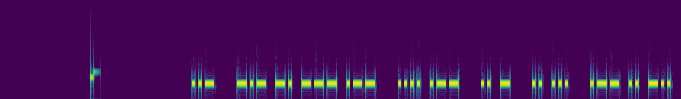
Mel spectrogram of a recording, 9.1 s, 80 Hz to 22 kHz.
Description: Morse code, heard as a keyed tone, about 28 wpm, 700 Hz. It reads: U KNOW HW IT IS WID
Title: Sentences from Top 100 Words and Abbreviations 28wpm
